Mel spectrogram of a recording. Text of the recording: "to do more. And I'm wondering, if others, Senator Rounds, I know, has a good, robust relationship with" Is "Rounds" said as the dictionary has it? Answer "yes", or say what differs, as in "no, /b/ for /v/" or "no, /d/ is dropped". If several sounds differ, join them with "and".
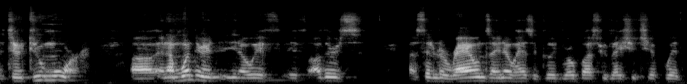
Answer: yes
